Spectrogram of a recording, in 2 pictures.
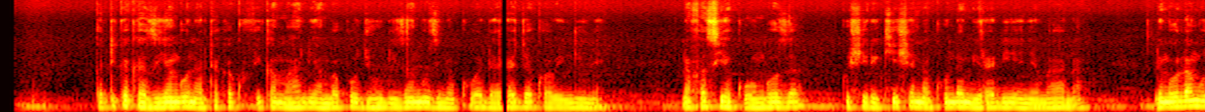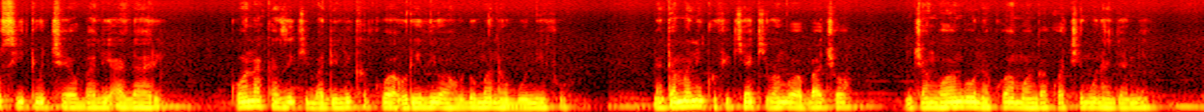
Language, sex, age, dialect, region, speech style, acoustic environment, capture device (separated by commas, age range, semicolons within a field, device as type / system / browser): Swahili, male, 18-24, Kenya - Nairobi Sheng-influenced, Kenya, relaxed, nature; appliances, mobile / Linux / Chrome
